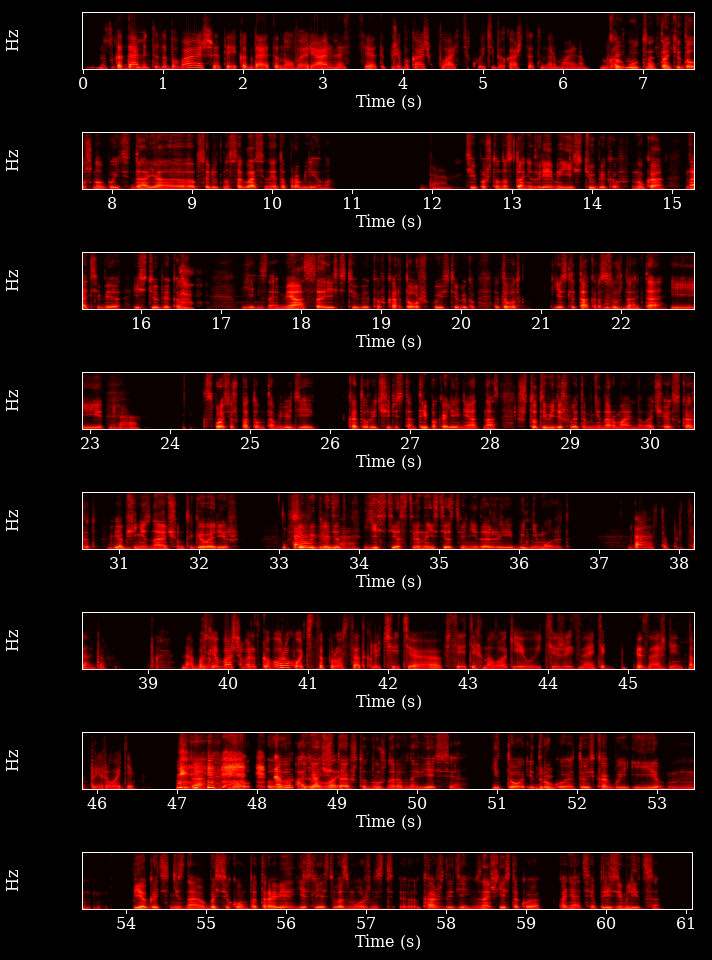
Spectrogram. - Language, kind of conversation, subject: Russian, unstructured, Что нового в технологиях тебя больше всего радует?
- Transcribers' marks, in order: chuckle; other noise; tapping; chuckle; grunt; unintelligible speech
